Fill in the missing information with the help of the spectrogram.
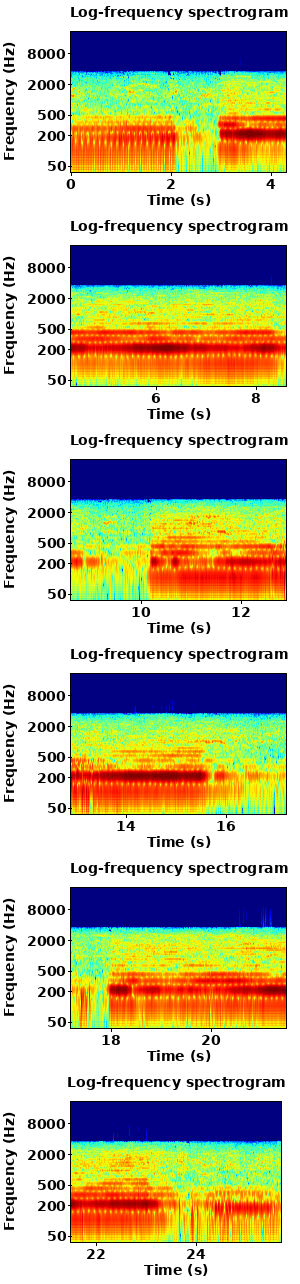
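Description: Cruise ship horns of Harmony of the Seas and Enchantment of the Seas sounding in turn. One horn ends about two seconds in, then three long, steady blasts of about five seconds each. A horn at a higher pitch answers near the end.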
